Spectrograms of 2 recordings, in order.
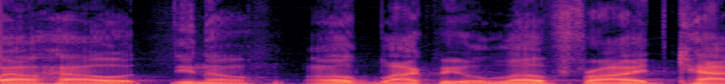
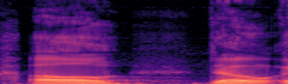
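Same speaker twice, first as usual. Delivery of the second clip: plain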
